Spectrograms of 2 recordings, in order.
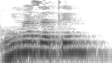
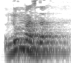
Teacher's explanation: الهاء من أقصى الحلق هاء واللام من طرف اللسان، فيكون كل من الهاء واللام متباعدين في المخرج.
